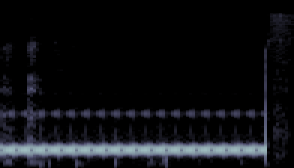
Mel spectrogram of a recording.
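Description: A phone's ringing tone sounds as one steady, unbroken electronic hum, loud, holding for nearly two seconds before cutting off abruptly, with faint thumps underneath.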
